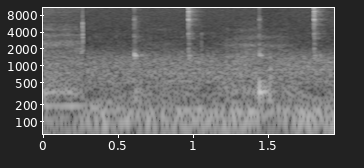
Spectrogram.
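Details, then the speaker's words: Dodge Grand Caravan battery with a dead cell on a charger: sharp ticks roughly every third of a second over a low hum as the charger cycles erratically on the failing battery. "see what's happening with this battery it's definitely driving the charger crazy"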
